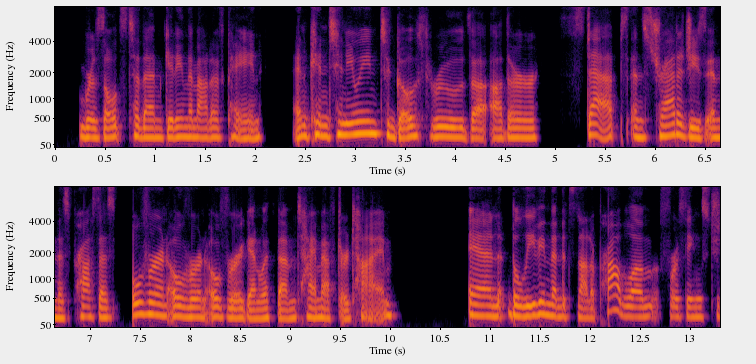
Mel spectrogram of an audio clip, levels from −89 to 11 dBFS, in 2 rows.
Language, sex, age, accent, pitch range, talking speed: English, female, 30-49, American, 155-190 Hz, 190 wpm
